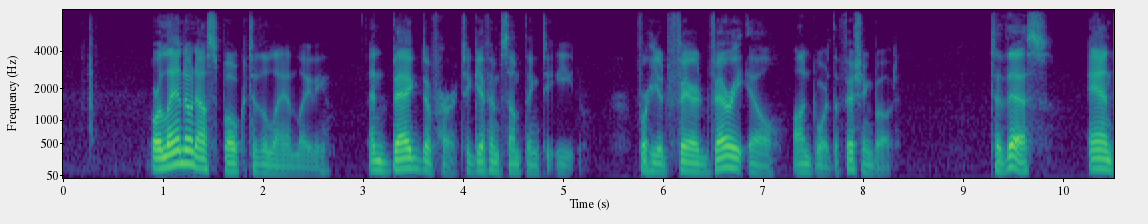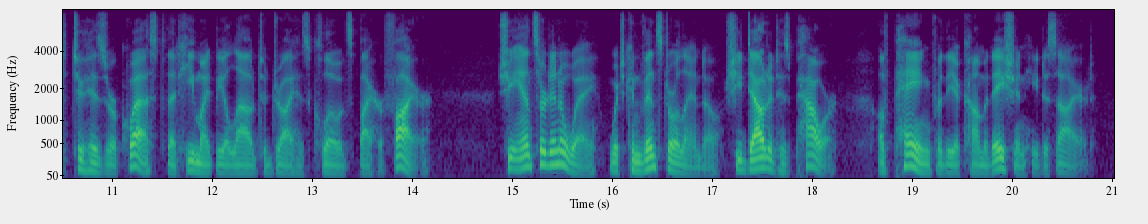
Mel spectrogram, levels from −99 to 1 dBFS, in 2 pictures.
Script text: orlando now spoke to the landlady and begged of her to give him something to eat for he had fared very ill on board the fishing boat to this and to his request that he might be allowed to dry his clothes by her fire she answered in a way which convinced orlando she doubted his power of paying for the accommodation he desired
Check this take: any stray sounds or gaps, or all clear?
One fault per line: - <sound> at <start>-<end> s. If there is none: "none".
- sniff at 0.2-0.4 s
